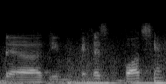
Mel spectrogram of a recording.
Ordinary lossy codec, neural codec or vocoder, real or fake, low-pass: none; codec, 16 kHz, 0.5 kbps, X-Codec, HuBERT features, trained on general audio; fake; none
